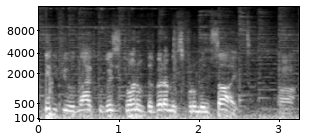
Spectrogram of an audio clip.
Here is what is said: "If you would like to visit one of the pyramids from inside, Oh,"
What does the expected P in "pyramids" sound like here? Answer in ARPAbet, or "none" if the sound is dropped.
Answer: B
